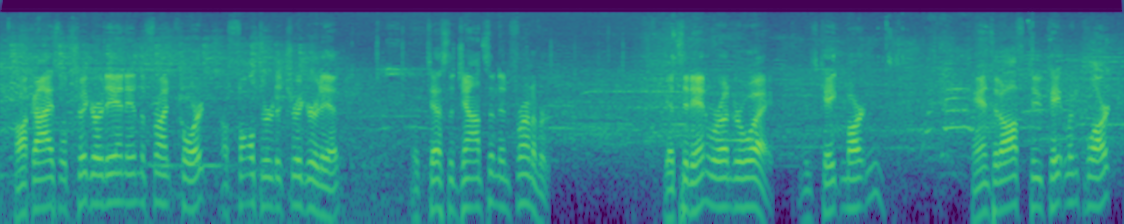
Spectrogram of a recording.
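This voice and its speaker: Over noticeable background noise, a man talks at a fairly high pitch. His pace is fairly quick, yet he leaves long, frequent pauses. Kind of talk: live radio sports commentary. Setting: radio broadcast from the arena. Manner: fast, fluent play-by-play, upbeat and steady.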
